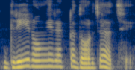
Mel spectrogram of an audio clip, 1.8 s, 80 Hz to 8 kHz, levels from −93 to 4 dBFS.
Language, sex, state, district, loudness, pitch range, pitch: Bengali, female, Assam, Kamrup Metropolitan, -15 LUFS, 205-245 Hz, 230 Hz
